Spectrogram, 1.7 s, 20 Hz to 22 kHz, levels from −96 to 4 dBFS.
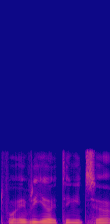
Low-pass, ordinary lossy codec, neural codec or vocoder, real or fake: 7.2 kHz; none; none; real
